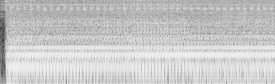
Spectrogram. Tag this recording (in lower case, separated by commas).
printer, mechanisms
